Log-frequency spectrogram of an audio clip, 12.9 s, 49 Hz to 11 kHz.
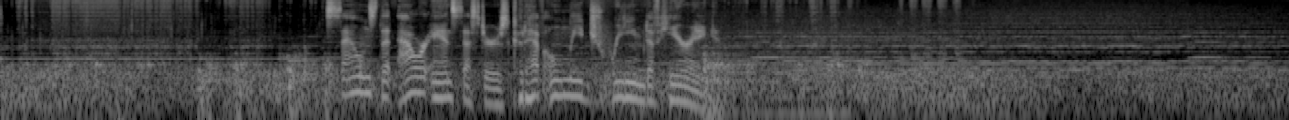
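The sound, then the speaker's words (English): Low, steady rumbling Martian wind noise with a hollow, muffled quality, recorded on the surface of Mars by the Perseverance rover in 2021, with the clunk of the rover's wheels over the surface, runs through the whole recording, while a man speaks briefly over it in the middle. “These are the sounds of the Martian winds and the clunk of the rover's wheels over the planet's surface.”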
